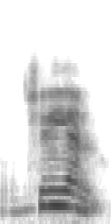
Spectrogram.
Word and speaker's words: श्रियं: ये थोड़ा इसको श्रियन न जैसा लेंगे श्रियन साउंड। नौ जैसा श्रियं लेंगे, ठीक है। जगद्धुरन्धरः। श्रियन जगद्दुरंधरा, ठीक है।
